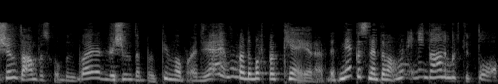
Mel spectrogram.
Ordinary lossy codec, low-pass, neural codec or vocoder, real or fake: MP3, 32 kbps; 7.2 kHz; codec, 16 kHz, 0.5 kbps, X-Codec, HuBERT features, trained on general audio; fake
